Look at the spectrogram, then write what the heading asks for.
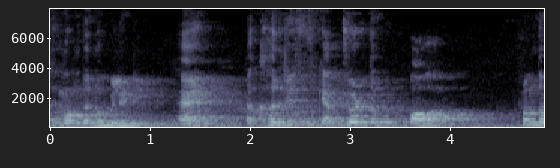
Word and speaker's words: Khalji: Then students, we will move to the next Sultanate, that is the Khaljis. Students, it is also known as the Khilji. Sometimes some people pronounce it as Khilji.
